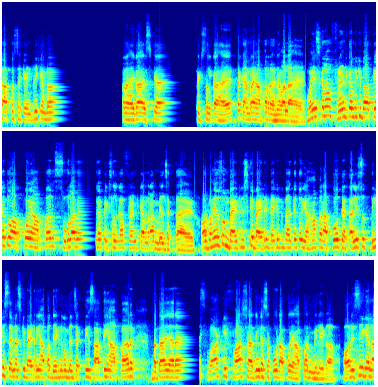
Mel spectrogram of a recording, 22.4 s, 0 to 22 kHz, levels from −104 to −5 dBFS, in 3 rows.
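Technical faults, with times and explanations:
0.95–2.44 s, call audio freeze: the sound stalls and is carried on as a fading buzz, then about a second of silence, and it picks up right where it left off. Likely the packets were held up and the jitter buffer ran dry, so nothing's lost, just a gap of about 1.46 s inserted.
3.13–3.92 s, long network dropout: the last sound hangs on as a decaying hiss, goes quiet for about a third of a second, then jumps ahead with roughly 0.76 s of the audio simply gone. Likely packets never arrived at all, so the receiver could only fill and then skip.
9.01–9.39 s, call audio freeze: a shorter stall, about 0.35 s of stretched, buzzy continuation with no real silence before the audio resumes from the same point. Likely another brief packet delay; everything's still there, just pushed later.
14.04–17.34 s, jitter buffer speed-up: the sound runs about 7% fast at unchanged pitch and feels a bit rushed. 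The buffer had built up extra delay, so the receiver trimmed tiny pitch-period slices again and again, about a fifth of a second in total.
18.47–18.94 s, long network dropout: a quick fading tail, a very brief hush, then the audio comes back further on with about half a second missing. Likely a burst of lost packets.
18.95–20.74 s, jitter buffer speed-up: straight after that dropout it hurries along at about 8% fast, same pitch, as the buffer sheds roughly 0.15 s of built-up delay by snipping short pitch-period pieces in quick succession.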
